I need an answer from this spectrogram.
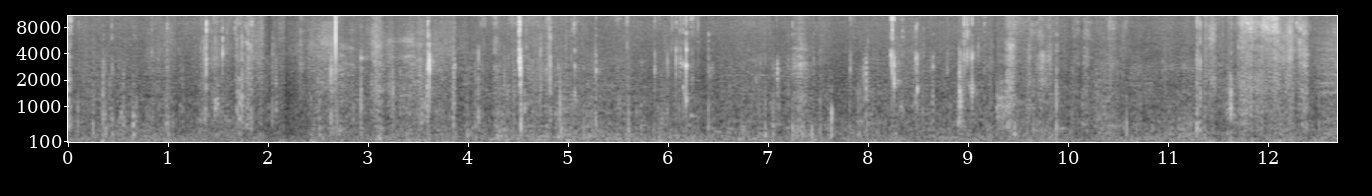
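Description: Close-miked eating: biting and chewing soft desserts, with many sharp wet mouth clicks, over a steady low hum. A plastic wrapper is peeled off a dessert bar partway through.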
